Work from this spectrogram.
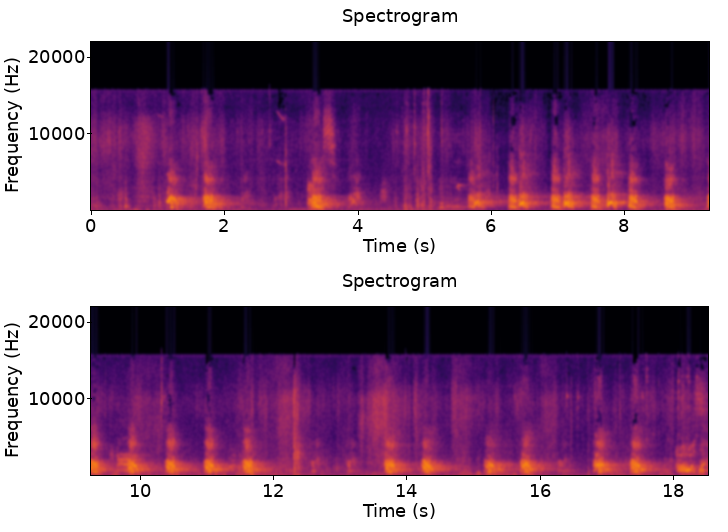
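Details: Giant Schnauzer giving a long run of barks, repeated roughly every half second to second in steady bursts, with a person's voice mixed in at times.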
